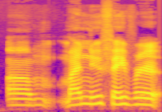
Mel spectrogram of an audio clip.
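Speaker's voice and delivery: ordinary delivery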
